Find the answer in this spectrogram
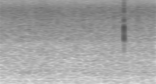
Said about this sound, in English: I hope this rain isn't too loud for this podcast, but it is coming down.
